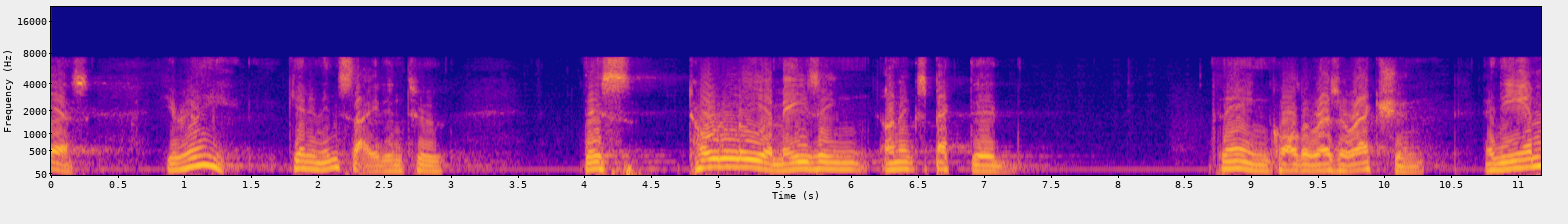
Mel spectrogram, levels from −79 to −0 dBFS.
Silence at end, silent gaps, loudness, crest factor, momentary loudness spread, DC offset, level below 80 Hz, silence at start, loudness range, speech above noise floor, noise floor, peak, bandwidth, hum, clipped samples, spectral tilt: 0 s; none; -16 LUFS; 10 dB; 16 LU; under 0.1%; -38 dBFS; 0 s; 4 LU; 30 dB; -45 dBFS; -6 dBFS; 7.6 kHz; none; under 0.1%; -5.5 dB/octave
